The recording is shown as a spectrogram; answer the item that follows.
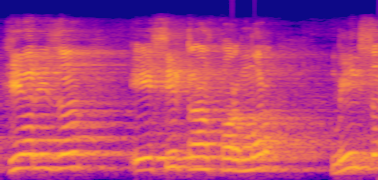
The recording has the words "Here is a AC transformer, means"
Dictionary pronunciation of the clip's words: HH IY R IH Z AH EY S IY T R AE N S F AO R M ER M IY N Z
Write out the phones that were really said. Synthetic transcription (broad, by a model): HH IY R IH Z AH EY S IY T R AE N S P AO R M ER M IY N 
